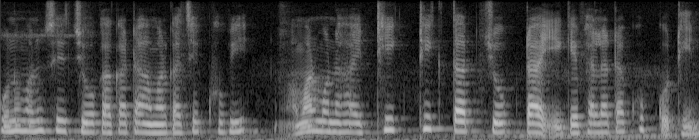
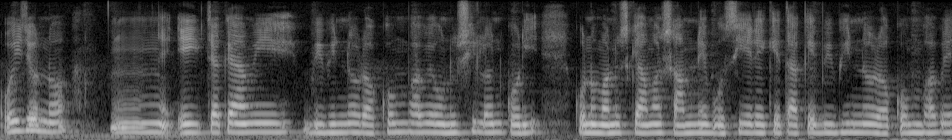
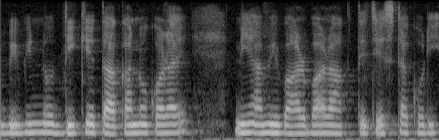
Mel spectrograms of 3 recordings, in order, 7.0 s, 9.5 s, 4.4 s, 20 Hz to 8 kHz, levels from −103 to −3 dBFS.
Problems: background sounds at intervals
